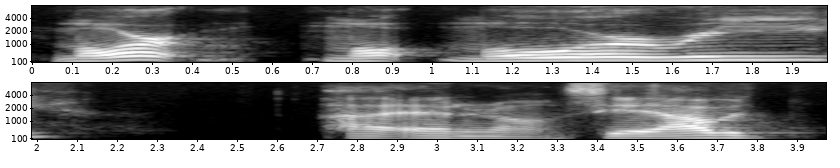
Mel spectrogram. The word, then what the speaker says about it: Maury: So Maury. More, not Mar.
